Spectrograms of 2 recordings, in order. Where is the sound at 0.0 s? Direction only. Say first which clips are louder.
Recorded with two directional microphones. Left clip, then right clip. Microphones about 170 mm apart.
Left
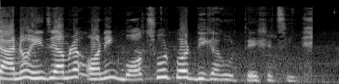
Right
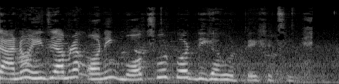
Left 7 dB; 45° left (ahead or behind).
